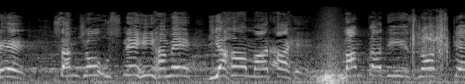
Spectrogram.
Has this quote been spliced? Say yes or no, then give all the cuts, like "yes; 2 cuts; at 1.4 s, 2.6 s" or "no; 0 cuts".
yes; 1 cut; at 3.4 s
